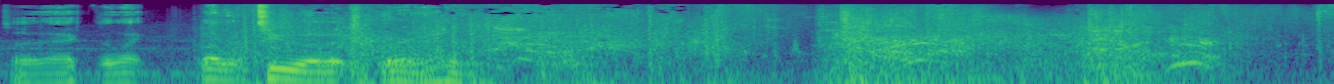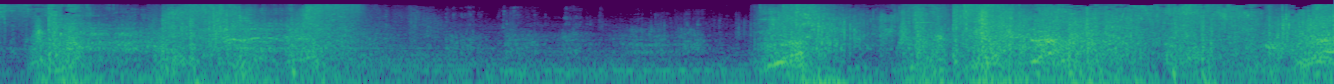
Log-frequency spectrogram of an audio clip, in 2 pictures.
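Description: Heavy blows and blasts crash repeatedly in a fight.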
